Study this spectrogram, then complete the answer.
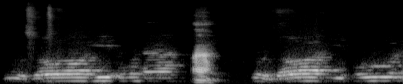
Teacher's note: Tapi di sini mad badal sama kayak mad tabi'i, dua harokat ya.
